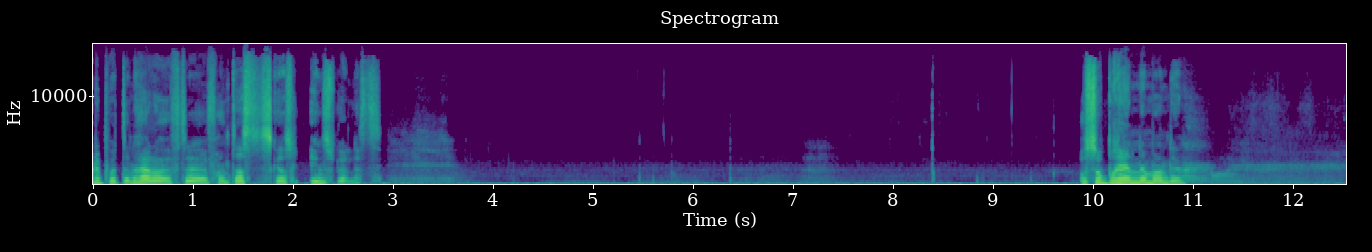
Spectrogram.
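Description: A child speaks with animation close by.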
